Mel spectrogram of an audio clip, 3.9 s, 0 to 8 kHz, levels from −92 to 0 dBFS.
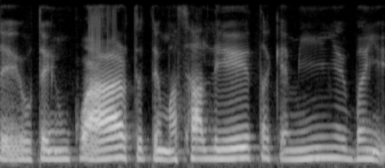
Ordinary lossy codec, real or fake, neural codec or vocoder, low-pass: none; real; none; 7.2 kHz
